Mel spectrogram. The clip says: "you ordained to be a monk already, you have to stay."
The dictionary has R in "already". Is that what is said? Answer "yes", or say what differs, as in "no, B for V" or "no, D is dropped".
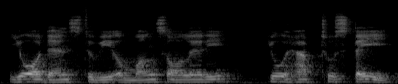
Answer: no, L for R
